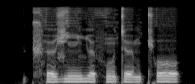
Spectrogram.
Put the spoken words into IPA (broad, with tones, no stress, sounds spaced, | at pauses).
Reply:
ʈ͡ʂʰ ø˨ ʑ ĩ˨ ʎ ø˨ f ũ˨ t ø˨ m cʰ o˦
